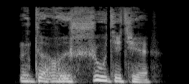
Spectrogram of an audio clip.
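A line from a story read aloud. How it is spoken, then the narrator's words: Growl of helpless rage. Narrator (Russian): В бессильной злобе зарычал я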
